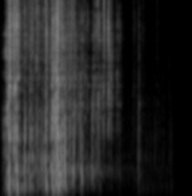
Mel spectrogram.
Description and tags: A somewhat long crunch. Like "HuechCrunch" it has a springy repetitive aspect to the crackles, as if portions of the egg-shell are rocking as they crack. Maybe they were. See the pack description for general background.
bug, crack, crackle, crunch, crush, eggshell, egg-shells, grit, quash, smash, smush, squash, squish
